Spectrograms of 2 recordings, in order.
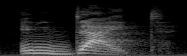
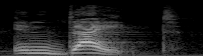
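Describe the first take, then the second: Both takes have the same delivery.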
